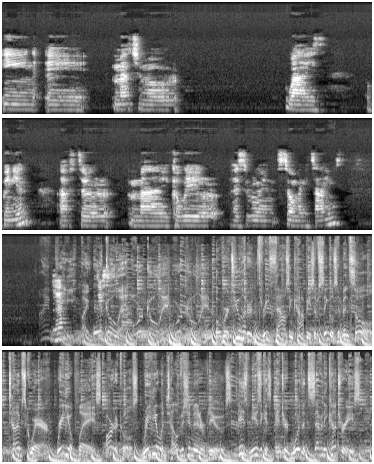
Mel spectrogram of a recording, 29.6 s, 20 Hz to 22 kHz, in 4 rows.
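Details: Musician who says he has been a person who stutters for almost 21 years; stuttering.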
